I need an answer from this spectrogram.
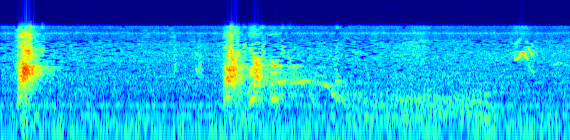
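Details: A three-week-old puppy from Gypsy's litter, learning to walk, gives two loud yelps about two seconds apart. The second trails into a short, wavering whimper, and a faint high squeak follows near the end.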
